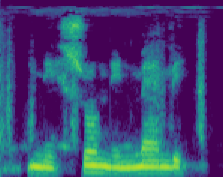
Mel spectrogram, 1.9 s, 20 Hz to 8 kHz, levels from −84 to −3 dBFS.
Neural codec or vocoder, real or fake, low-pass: none; real; 7.2 kHz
